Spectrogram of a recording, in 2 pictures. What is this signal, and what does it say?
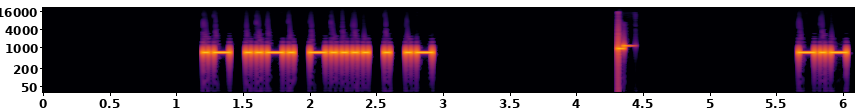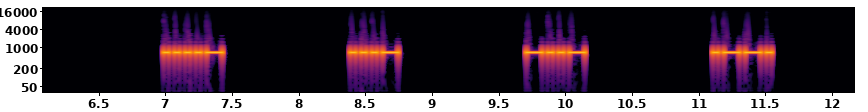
Morse code, heard as a keyed tone, about 30 wpm, spaced as for 13 wpm, 700 Hz. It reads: AF6EA K4VXP
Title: USA Call Signs - 5 Characters - 8x Character Spacing - 30wpm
